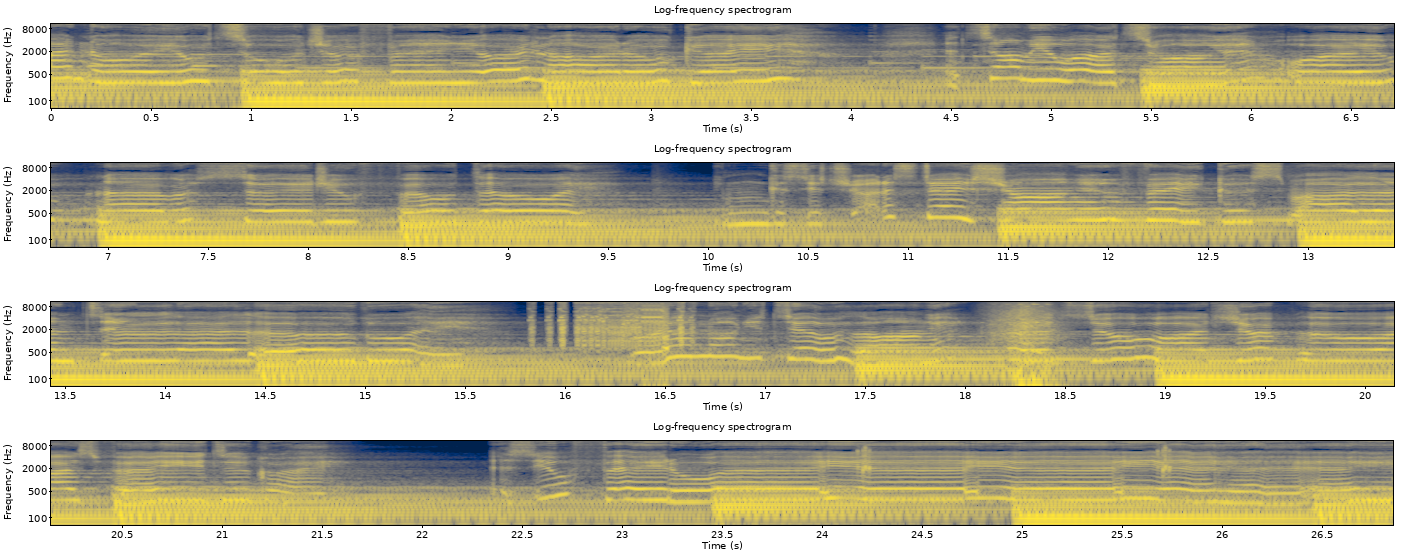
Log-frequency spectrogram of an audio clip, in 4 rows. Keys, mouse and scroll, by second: 2.4 click, 5.1 click, 6.4 click, 7.9 click, 9.9 Delete, 10.3 click, 14.9 click, 16.3 click, 20.5 click, 23.5 click, 24.6 scroll up 1, 25.5 scroll down 1, 26.2 click.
